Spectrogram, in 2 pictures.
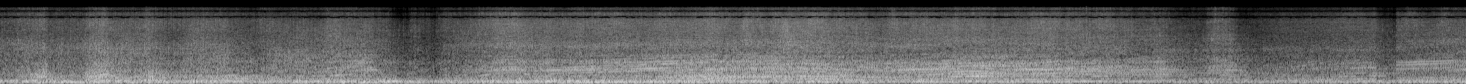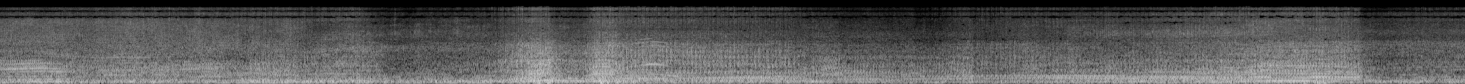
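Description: Several V8 demolition derby car engines revving hard at once, their pitch rising and falling over and over, loudest about twenty seconds in.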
